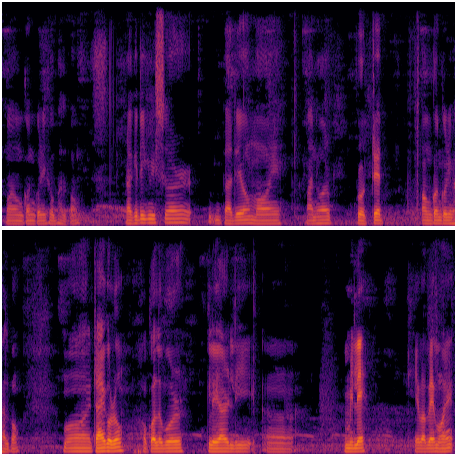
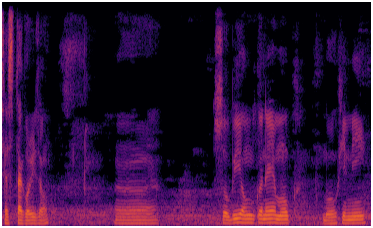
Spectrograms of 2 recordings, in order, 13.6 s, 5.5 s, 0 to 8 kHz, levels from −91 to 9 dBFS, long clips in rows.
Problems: constant background noise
